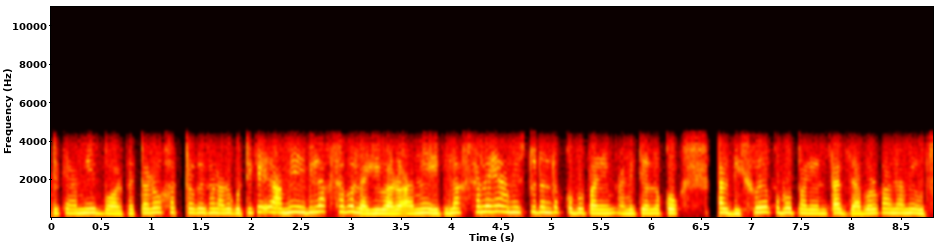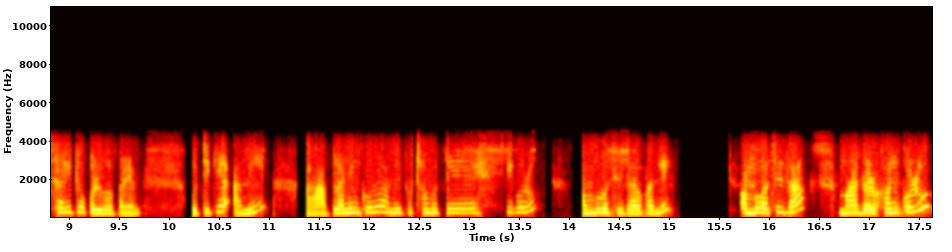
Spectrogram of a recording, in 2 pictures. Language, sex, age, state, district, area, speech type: Assamese, female, 30-45, Assam, Goalpara, urban, conversation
